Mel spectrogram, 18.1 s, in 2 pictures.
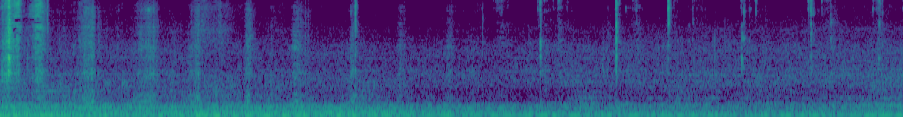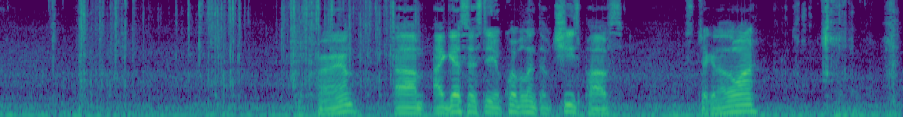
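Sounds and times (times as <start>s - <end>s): crunchy snack being chewed: 0.0s - 13.0s, 16.9s - 18.0s
steady low hum: 0.0s - 18.0s.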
